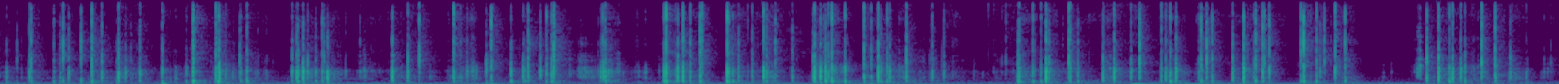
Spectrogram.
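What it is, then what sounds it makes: Smartphone in a rugged plastic case. Long dark-painted nails tap rapidly and continuously on a handheld smartphone in a solid, black rugged hard-plastic case. The result is dense, dry, bright clicks with very short decay, varying in loudness, over a faint steady low hum.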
